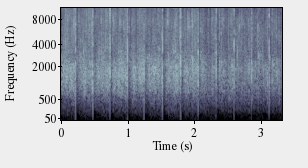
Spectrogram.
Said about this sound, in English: A round of applause for our people.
